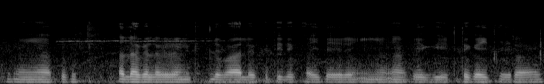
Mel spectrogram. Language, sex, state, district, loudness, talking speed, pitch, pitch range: Hindi, male, Chhattisgarh, Rajnandgaon, -33 LUFS, 220 wpm, 115 Hz, 110-115 Hz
